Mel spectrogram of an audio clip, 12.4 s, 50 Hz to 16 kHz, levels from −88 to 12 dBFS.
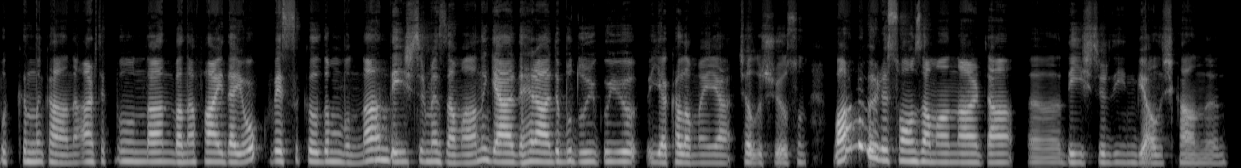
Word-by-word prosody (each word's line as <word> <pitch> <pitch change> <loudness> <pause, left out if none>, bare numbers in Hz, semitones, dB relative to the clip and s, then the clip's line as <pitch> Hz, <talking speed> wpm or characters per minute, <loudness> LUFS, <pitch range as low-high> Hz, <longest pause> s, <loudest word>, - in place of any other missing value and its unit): bıkkınlık 200 0 -4
anı. 180 -1 -1
"Artık 200 +2 -3
bundan 205 -1 0
bana 195 0 0
fayda 195 -1 +3
yok 200 +2 -1
ve 215 -1 +4
sıkıldım 205 -2 -2
bundan 220 +7 +2
değiştirme 205 0 -1
zamanı 180 +3 -1
geldi." 195 -4 +4
Herhâlde 200 0 +4
bu 215 -2 -4
duyguyu 200 +1 -2
yakalamaya 175 -2 -3
çalışıyorsun. 180 0 -6 0.3
Var - - +8
mı - - -5
böyle 235 - +5
son 220 -1 +2
zamanlarda, 190 -2 +1 0.2
ııı, 95 0 -11
değiştirdiğin 180 0 -7
bir - - 0
alışkanlığın? 90 - -6
195 Hz, 130 wpm, -24 LUFS, 180-205 Hz, 0.3 s, Var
